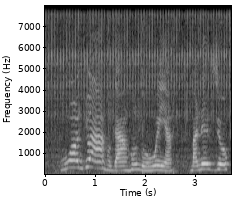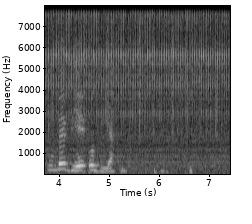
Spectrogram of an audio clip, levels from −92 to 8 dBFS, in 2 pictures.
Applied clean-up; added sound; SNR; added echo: none; Bicycle; 16 dB; none.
